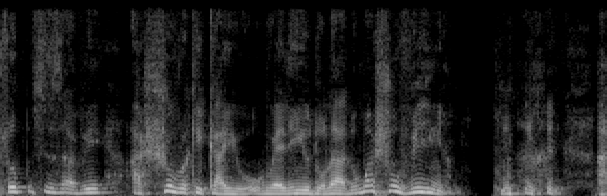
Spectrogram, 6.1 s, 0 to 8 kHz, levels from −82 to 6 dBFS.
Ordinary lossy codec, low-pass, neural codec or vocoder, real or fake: none; none; codec, 16 kHz, 4.8 kbps, FACodec; fake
